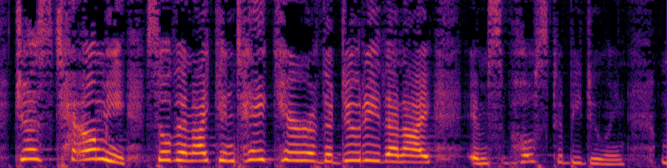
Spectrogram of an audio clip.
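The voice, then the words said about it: Exasperated delivery. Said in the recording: “hear the exasperation in her voice?”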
